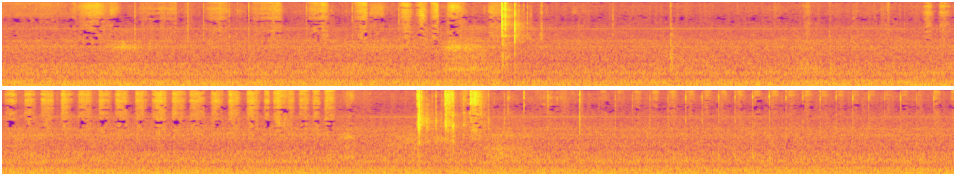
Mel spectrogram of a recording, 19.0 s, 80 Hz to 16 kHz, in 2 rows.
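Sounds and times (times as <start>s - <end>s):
steady low rumble: 0.0s - 13.7s
pencils scratching on paper: 9.2s - 12.9s, 15.6s - 19.0s.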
